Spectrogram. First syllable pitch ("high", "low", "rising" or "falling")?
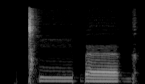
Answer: low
